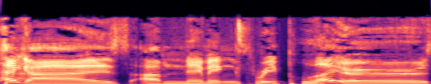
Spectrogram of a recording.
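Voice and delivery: very slow drawl with guys stretched long. Mocking a co-speaker by imitating how they talk: impression of the other speaker. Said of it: "do you wanna see my impression of you?".

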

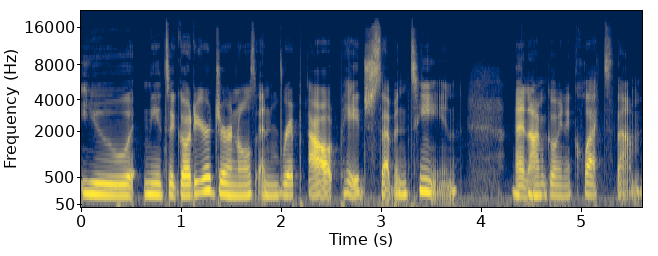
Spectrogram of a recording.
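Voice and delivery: normal talking voice

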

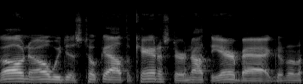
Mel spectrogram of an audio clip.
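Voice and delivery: put-on Southern accent. Retelling what the car repair guy said at pickup, in a Southern accent. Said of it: "are you just doing like a Southern accent".

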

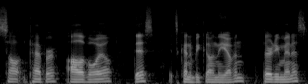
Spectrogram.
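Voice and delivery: rapid, rushed, rattled-off delivery. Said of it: "she said so much in so little time".

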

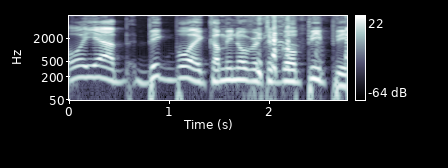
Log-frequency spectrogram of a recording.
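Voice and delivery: fake, put-on Russian accent. Retelling how they got someone scared of the dark to go pee: put-on Russian accent. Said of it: "I put on a Russian accent".

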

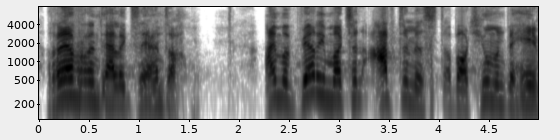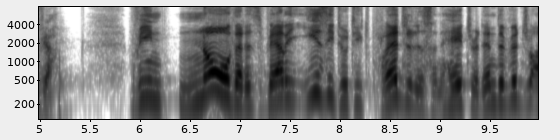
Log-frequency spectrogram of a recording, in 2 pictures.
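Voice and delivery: put-on thick, heavy Polish accent. Speaker recounts what an 84-year-old doctor told him, in Samuel Oliner's thick Polish accent. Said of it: "with his thick Polish accent".

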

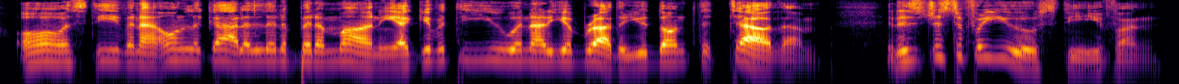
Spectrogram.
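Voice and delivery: thick, put-on Italian accent. Retelling a grandmother begging him not to tell his brothers: Xenia's Italian accent. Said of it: "with her classic Italian accent".

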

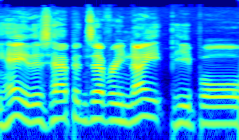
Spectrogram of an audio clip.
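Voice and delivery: ordinary talk, nothing marked

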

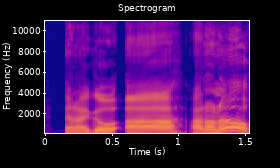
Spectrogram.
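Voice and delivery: plain

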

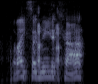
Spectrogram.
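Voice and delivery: Liverpool accent. Chatting about how people say car, slipping into a Scouse accent. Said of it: "I'm starting to be Scouse".

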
